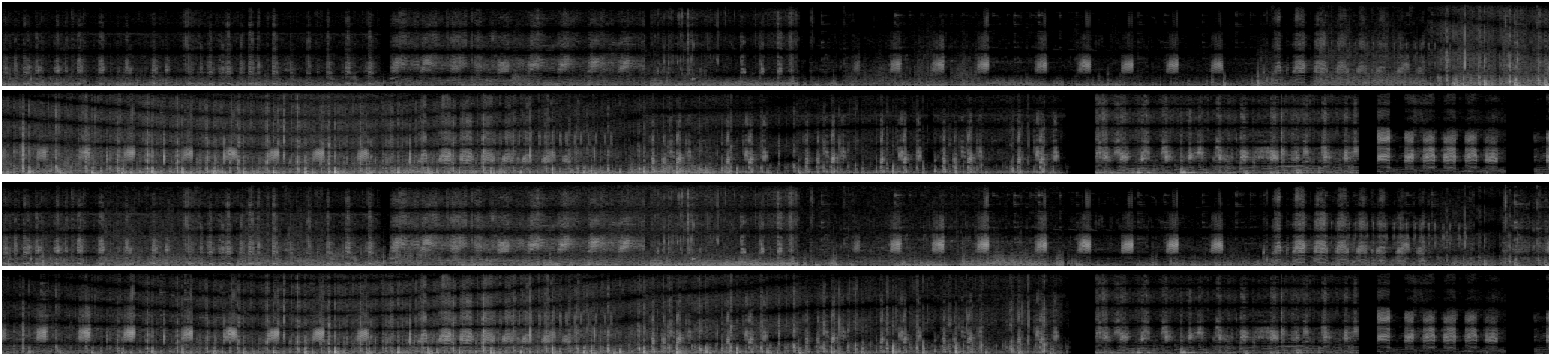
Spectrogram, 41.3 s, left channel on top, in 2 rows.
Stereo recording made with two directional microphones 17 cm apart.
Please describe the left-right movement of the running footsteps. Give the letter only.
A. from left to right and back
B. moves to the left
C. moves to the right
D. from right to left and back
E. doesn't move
C.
